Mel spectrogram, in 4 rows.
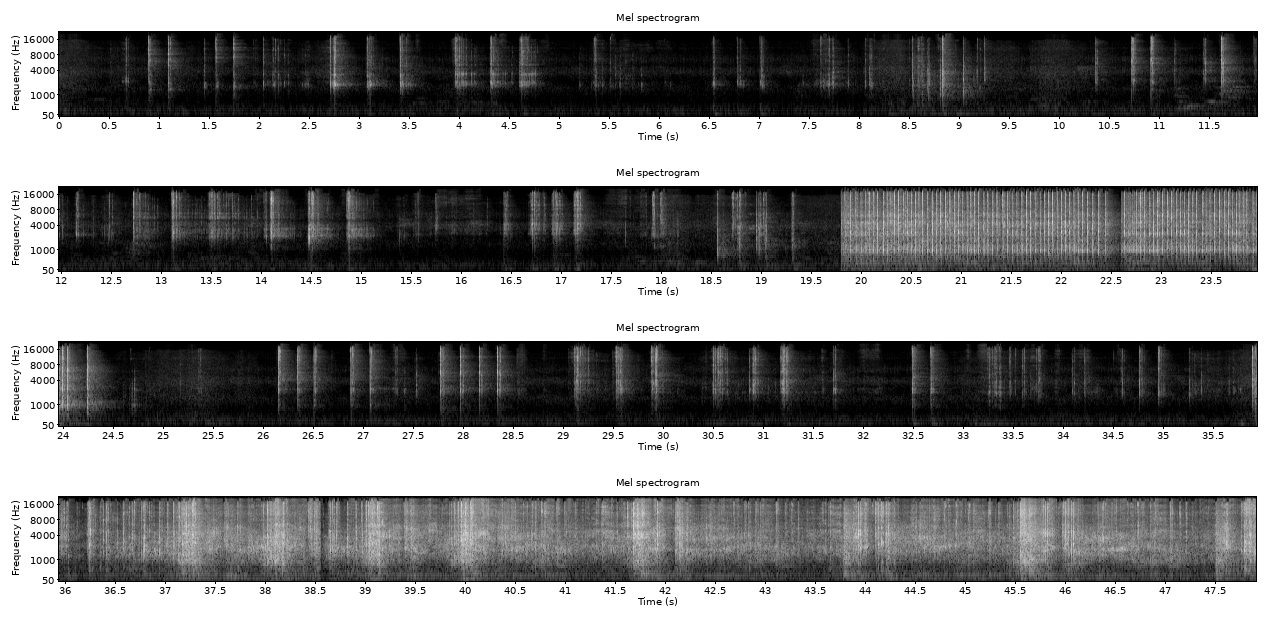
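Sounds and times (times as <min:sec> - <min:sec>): plastic parts clicking: 0:00.6 - 0:09.3, 0:10.4 - 0:19.2, 0:19.8 - 0:24.8, 0:32.5 - 0:47.9
packaging crackling: 0:35.9 - 0:47.9.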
